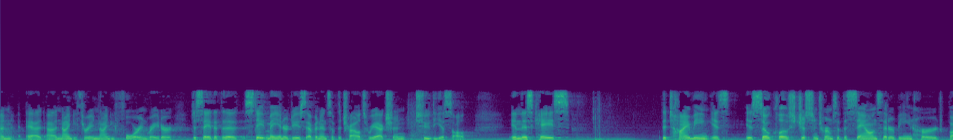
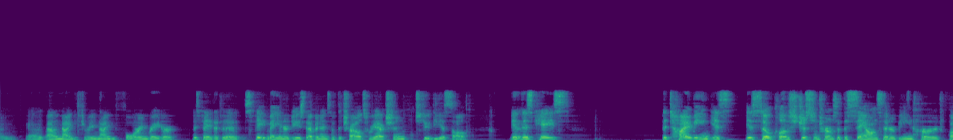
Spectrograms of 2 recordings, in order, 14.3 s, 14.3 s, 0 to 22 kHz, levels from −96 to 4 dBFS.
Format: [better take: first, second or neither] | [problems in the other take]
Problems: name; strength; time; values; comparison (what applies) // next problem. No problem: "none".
first | noise reduction (neural mask model DeepFilterNet 3)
